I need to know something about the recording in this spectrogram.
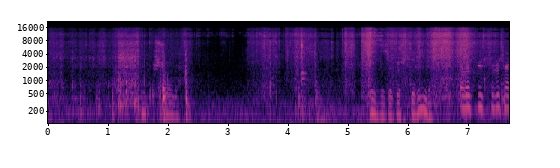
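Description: A plastic bag rustles and crinkles in hands.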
